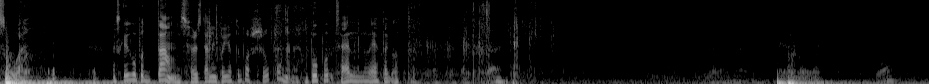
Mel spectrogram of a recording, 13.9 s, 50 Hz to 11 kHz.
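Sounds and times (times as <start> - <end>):
loud bump: 0.0 - 2.6, 11.6 - 13.1
low rumbling scrape as the mic is moved: 0.0 - 2.6, 11.7 - 13.1
microphone being moved and handled: 0.0 - 3.4, 11.6 - 13.0
soft crinkles: 0.8 - 9.9
speech: 1.7 - 6.4, 7.4 - 7.8.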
